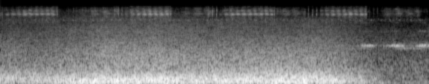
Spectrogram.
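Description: Waves wash and churn over rocks.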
